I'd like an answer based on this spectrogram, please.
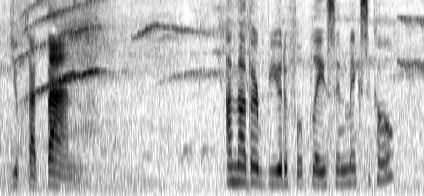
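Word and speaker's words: Yucatán: do you say it yukatan yukatan the emphasis is on the last syllable because that's where the a is yucatan another beautiful place in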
